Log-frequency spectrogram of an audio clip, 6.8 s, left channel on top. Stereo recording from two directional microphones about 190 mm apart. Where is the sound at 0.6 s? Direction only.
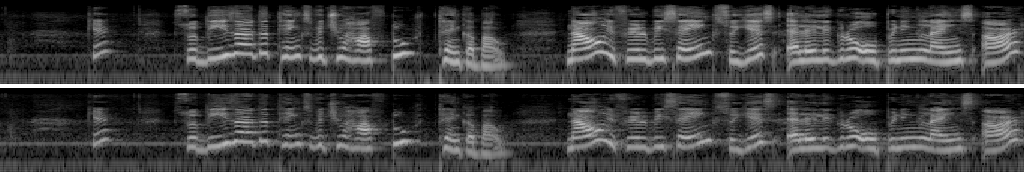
35° left (ahead or behind).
